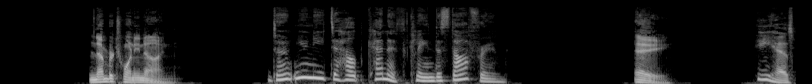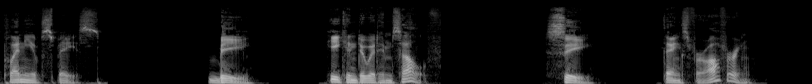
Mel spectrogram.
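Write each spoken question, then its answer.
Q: Don't you need to help Kenneth clean the staff room?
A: B: He can do it himself.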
